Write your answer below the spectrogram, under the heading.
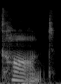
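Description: The vowel is a long, open ah.

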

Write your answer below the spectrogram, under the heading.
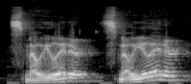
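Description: It is said in an attempted American accent. "I can't do it in an American accent"

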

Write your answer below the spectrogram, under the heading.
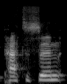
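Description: The name is said with an American pronunciation. "I think in America, it would be Peterson"

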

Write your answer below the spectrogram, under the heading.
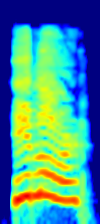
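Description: It is said in a put-on female voice.

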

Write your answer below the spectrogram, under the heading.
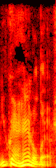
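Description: It is said in an impersonation of Ruckman.

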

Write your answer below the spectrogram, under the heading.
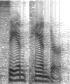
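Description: The A sounds are hard and flat. This is how a local from Cleveland says it. "A Clevelander would say this name Santander. That's how a Clevelander would say this last name"

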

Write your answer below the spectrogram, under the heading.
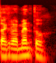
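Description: The t is clear, in a Spanish accent. "what if I say with a Spanish accent?"

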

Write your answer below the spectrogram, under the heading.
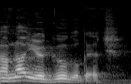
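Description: Google and bitch run together as one word.

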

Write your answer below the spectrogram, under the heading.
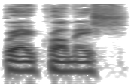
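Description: The word is said in a Cockney accent.

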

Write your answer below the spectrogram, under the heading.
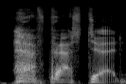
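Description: The title is said in a cool, dramatic way. The speaker calls it right. "There you go"

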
